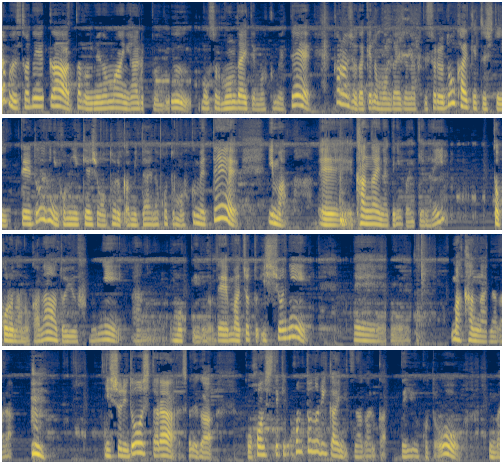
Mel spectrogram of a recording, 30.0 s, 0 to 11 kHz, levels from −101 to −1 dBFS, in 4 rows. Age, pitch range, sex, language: 30-49, 160-225 Hz, female, Japanese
